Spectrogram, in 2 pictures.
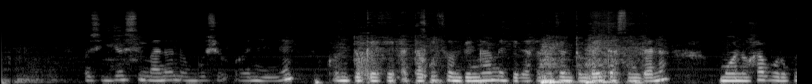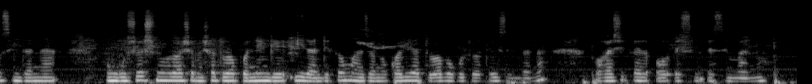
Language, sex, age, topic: Oshiwambo, female, 25-35, finance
